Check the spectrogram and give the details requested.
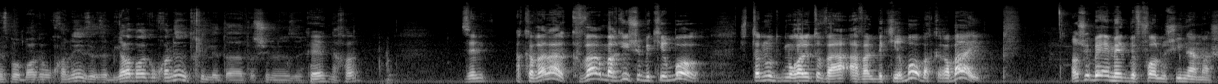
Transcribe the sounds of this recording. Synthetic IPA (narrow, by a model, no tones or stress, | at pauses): esboabaʁakaʁuχanizezebiɡlalabaʁakaʁuχaniit̪χilet̪aet̪aʃinujazekenːaχo̞n | zen | akavanakvaʁmaʁɡiʃubekiʁboʁ | ʃe̥t̪anut̪̚ɡmoʁalet̪o̞vaʔa̰valbekiʁbo̞bakaʁabaj | loʃeubeːmet̪̚befoaluʃinamaʃu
